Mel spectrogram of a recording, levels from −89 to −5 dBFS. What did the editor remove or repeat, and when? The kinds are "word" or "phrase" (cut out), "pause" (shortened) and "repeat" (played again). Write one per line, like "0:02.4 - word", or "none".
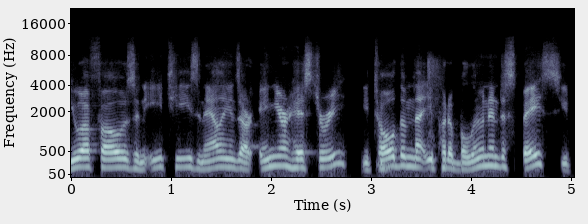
0:02.8 - pause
